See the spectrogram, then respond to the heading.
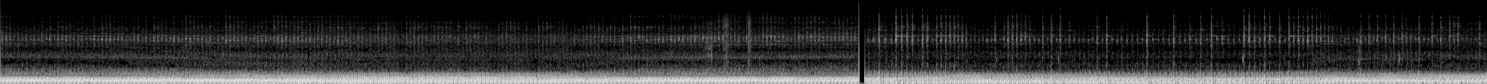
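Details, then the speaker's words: Troy-Bilt TB200 self-propelled mower, Briggs & Stratton 625EX 150cc, long stored; running after carb cleaner and tapping the carburetor, old gas, float possibly stuck. Single-cylinder lopes unevenly, speed sagging and surging; rough running, likely stale fuel. "hey the troy build is back to life here not running the best in the world let's keep adding a little persuasion to this"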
